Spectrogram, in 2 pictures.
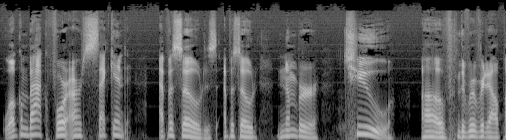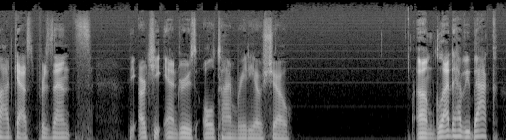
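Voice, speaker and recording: Guy podcast host, casual and rambly, medium pitch, dry close sound. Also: no echo. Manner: halting, rambling.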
